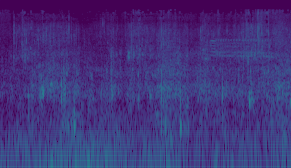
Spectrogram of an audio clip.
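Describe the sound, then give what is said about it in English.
Steady water swishing and sloshing, with soft rhythmic strokes of a paddle blade sweeping through a lake from a stand-up paddleboard, past tall brown marsh grass and freeze-dried cattails along the shore, over a constant low wash of wind and water noise. “Within minutes, though, I find that familiar rhythm as I sweep the blade through the water, past the tall brown marsh grass and the freeze-dried cattails along the shore.”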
